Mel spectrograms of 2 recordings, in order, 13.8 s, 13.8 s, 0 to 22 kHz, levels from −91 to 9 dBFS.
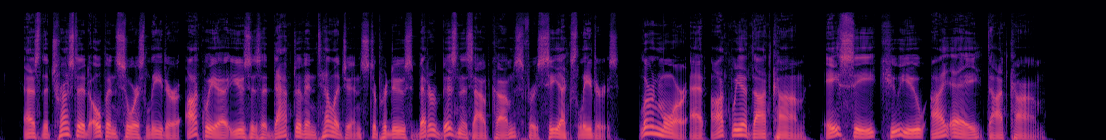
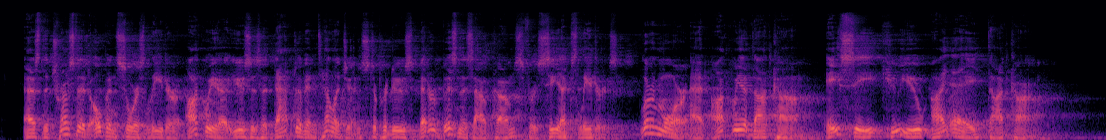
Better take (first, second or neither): first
